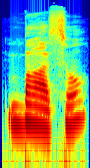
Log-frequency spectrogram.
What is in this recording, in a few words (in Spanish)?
"vaso", Spanish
